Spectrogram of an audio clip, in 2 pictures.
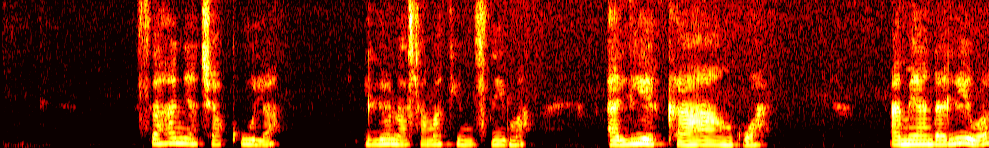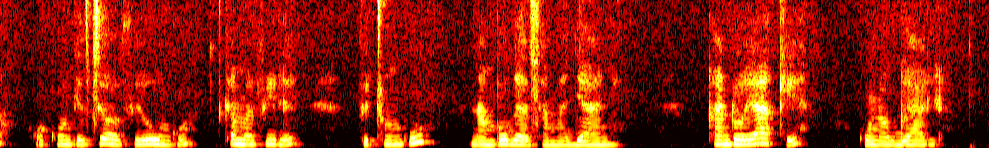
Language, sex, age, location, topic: Swahili, female, 18-24, Mombasa, agriculture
